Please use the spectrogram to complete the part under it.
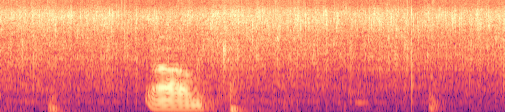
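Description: A bacon-seared chuck roast sizzles steadily in a hot pan, a loud continuous hiss of frying fat running the whole time with a brief tonal clank partway through.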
